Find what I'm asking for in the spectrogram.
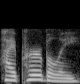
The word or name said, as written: hyperbolae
